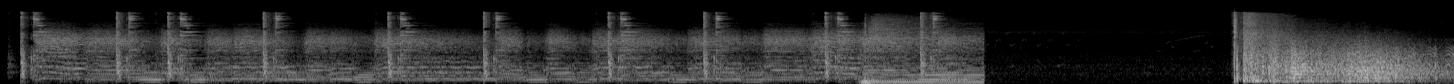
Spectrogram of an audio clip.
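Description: Music with a beat and sharp hits for about the first ten seconds, ending abruptly. After a couple of seconds of near silence, a single loud explosion from an exploding target goes off and slowly dies away.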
